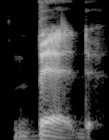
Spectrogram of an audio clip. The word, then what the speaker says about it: bed: Bed. Be sure to pronounce the D at the end.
